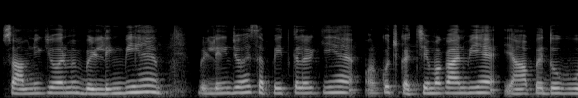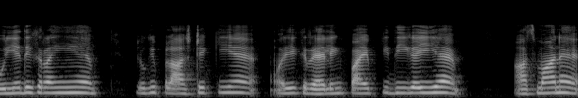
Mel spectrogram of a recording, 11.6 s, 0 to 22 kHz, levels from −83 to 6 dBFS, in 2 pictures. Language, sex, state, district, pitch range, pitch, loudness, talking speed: Hindi, female, Uttar Pradesh, Budaun, 200-225 Hz, 215 Hz, -28 LUFS, 225 wpm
